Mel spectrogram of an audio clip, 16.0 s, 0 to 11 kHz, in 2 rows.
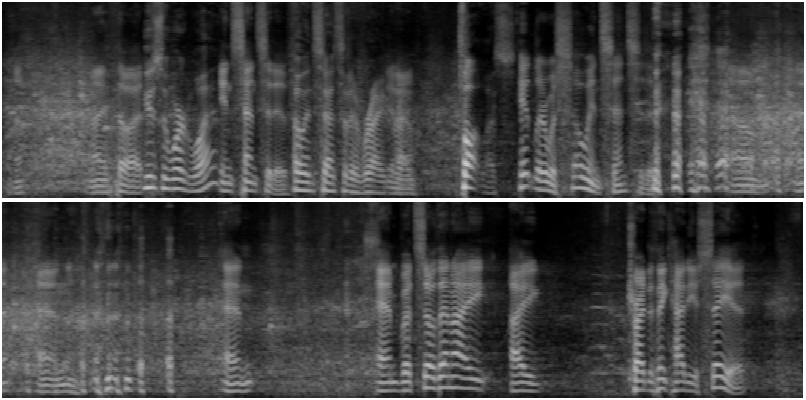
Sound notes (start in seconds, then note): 9.1 audience laughs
